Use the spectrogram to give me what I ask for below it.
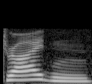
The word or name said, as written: Dryden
